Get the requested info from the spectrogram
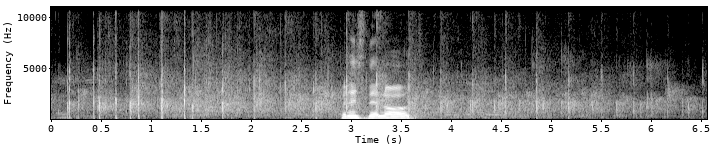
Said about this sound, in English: Let's applaud him.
